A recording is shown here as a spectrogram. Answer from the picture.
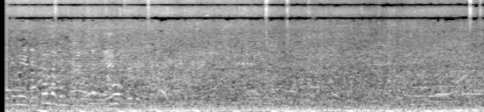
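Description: Outdoor street ambience: a steady low rumble with faint voices of people talking in the background, loudest in the first two seconds and again near the end.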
